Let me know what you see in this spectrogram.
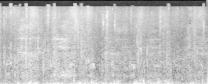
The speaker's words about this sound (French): C'est marrant parce que d'habitude ici il y a des vaches et là il doit y avoir une bonne centaine de moutons.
